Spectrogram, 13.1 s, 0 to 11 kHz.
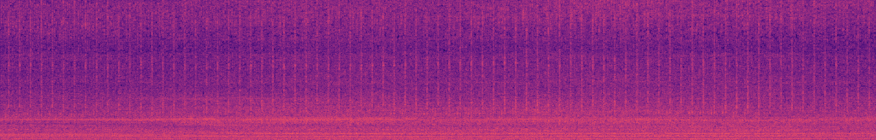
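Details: BMW E90/E92 N52 petrol engine idling with a fast light ticking, about three clicks a second, from the hydraulic lifters; revving at a constant 3,000 rpm for 2 minutes did not fix it.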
